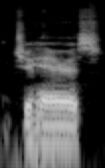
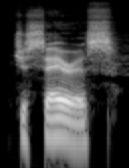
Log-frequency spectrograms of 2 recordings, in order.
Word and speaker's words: Jacaerys: It's more so Damon and Jaharis, not Jaharis, Jacaerys.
